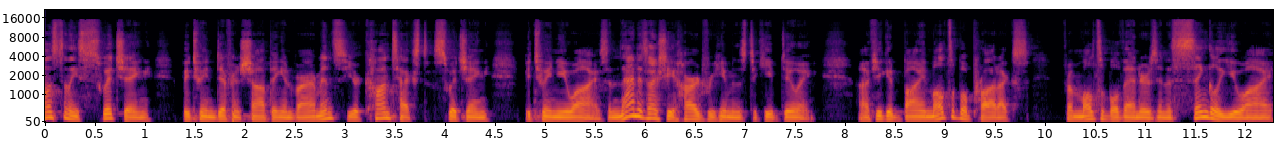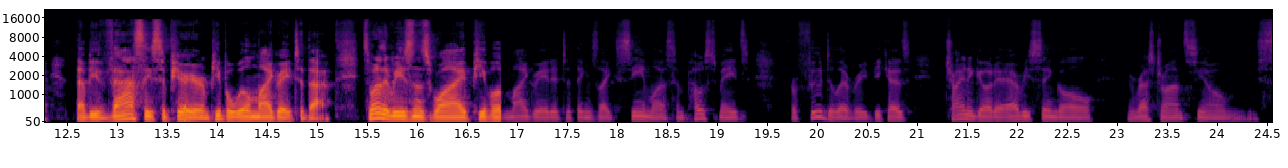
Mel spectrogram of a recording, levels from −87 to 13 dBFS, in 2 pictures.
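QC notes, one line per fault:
1.88 s and 13.68 s, lost LE Audio frames: two brief dropouts, the first between "switching between" and "shopping environments your context", lasting 7.5 ms, the second between "that'd be vastly" and "and people will migrate", lasting 15 ms. These lengths fit one and then two lost 7.5 ms frames. The LC3 decoder filled each gap by repeating the last spectrum with randomised signs, so tonal content smears into a short noisy blur. Both gaps are too short to fade to silence.
16.84 s to end, one channel inverted: from just after "the reasons why people", the mono level drops by about 22 dB. What remains is a faint residue with the centred speech largely gone. This is likely one stereo channel having reversed polarity. When the two channels are summed, the material they share cancels, leaving only their small difference.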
